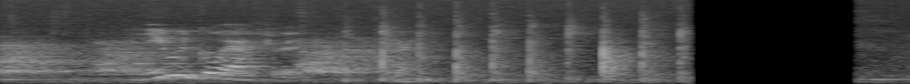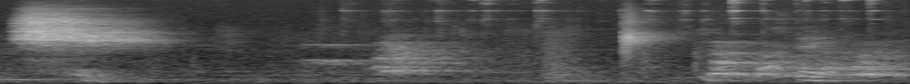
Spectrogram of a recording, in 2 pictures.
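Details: A leash-reactive dog, barking from fear and not knowing what to do, gives sharp, harsh barks in uneven bursts during a training session while a man talks over it.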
